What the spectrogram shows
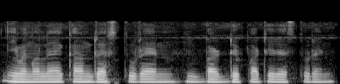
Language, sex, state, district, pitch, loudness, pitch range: Chakma, male, Tripura, Dhalai, 125 Hz, -17 LUFS, 120-125 Hz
